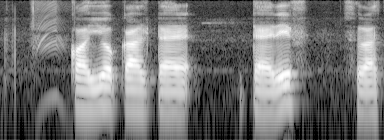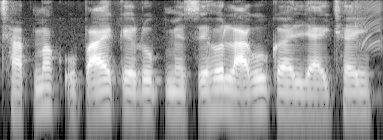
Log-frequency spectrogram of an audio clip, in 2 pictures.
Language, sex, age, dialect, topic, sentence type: Magahi, male, 31-35, Western, banking, statement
